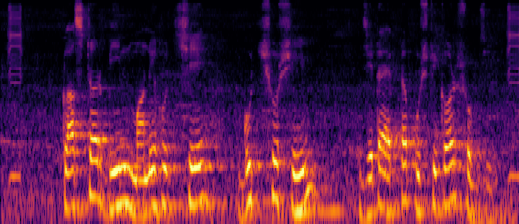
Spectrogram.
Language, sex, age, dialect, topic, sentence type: Bengali, male, 51-55, Standard Colloquial, agriculture, statement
